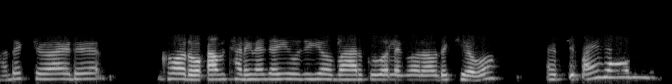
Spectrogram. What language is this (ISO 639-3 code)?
ori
